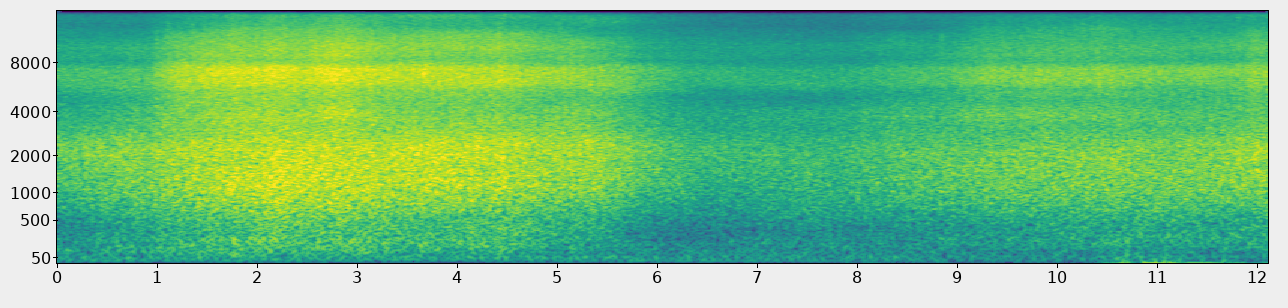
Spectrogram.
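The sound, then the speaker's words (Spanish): Ocean waves wash up on a sandy beach, a broad rushing surge that swells for several seconds, then eases into a softer hiss before building gently again. No voices are heard. “Disfruta el vaivén de las olas mientras tus pies se sumergen poco a poco entre la arena.”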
